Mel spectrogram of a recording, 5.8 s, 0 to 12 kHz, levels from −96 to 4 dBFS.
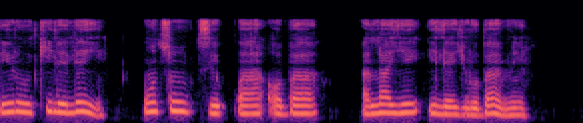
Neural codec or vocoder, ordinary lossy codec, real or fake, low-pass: codec, 16 kHz, 4.8 kbps, FACodec; none; fake; 7.2 kHz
